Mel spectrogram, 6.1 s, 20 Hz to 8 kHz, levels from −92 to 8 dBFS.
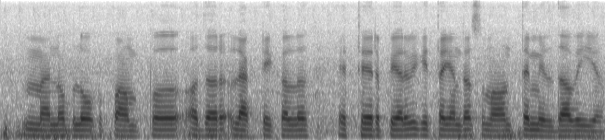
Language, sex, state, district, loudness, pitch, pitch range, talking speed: Punjabi, male, Punjab, Kapurthala, -17 LUFS, 120 Hz, 115-125 Hz, 140 wpm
